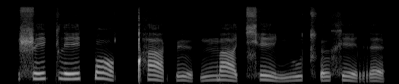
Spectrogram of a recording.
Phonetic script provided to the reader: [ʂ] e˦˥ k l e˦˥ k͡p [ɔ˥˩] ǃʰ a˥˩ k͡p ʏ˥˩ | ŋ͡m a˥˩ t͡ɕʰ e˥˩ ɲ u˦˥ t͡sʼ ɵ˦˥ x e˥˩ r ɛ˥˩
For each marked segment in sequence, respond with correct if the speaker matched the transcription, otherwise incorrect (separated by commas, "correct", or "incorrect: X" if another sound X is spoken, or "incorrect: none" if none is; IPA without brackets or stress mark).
correct, correct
